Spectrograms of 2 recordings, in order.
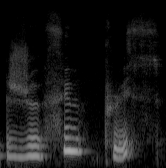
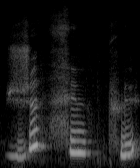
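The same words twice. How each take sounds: First: "plus" said as "plus" with a clear S, slowly; slow "je fume plus", hissing the final S; S pronounced. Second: "plus" said as "plu", no S; "je fume plus" ending on a bare "plu"; silent S. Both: Shown as a demonstration. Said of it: "understand between".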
